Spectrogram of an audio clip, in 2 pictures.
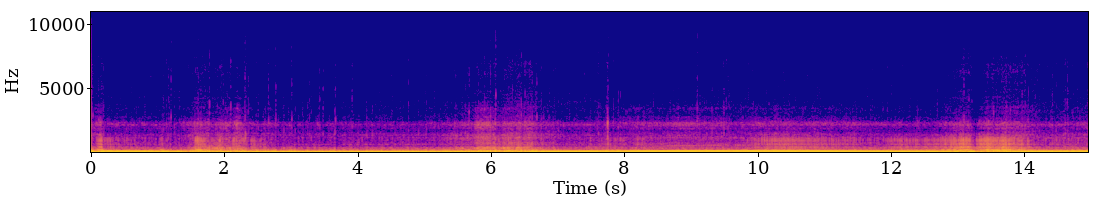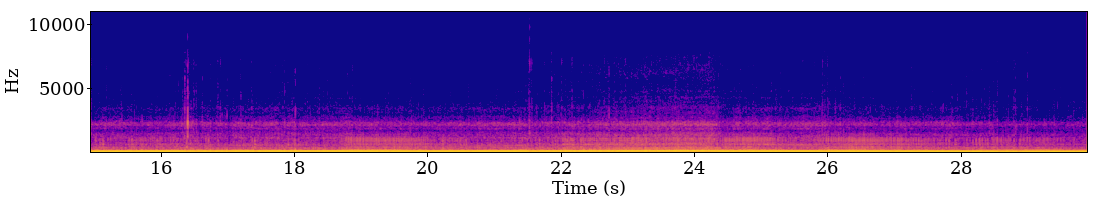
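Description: Motorcycle engine running under way, its note rising and falling as the throttle opens and closes through the bends. There are short breaks in the note about one and a half, six and thirteen seconds in, and a sudden drop in pitch about 24 seconds in.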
